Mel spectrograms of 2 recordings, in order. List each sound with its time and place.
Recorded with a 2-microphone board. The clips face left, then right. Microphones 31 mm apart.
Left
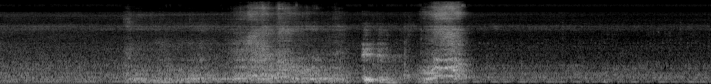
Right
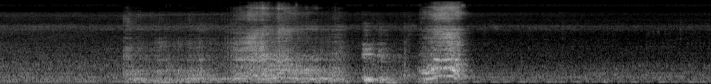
1.2 s a zipper: 70° right (ahead or behind), 1.8 m
3.6 s throat clearing: 20° left (ahead or behind), 1.3 m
